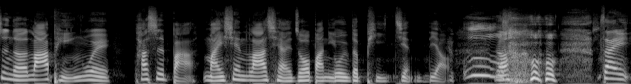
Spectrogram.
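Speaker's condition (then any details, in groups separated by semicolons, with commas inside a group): Submucous cleft palate; recent cough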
